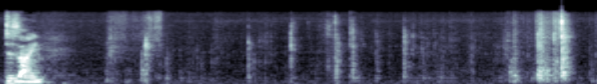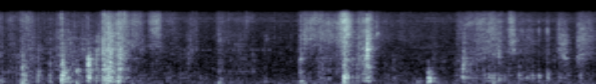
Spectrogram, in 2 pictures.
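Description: Paper sleeves rustle and slide as records are handled.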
